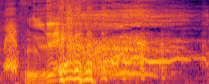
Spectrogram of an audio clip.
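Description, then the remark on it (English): A person makes high, yappy dog-like sounds with their voice, a short burst then a longer pitched whine, imitating a small dog barking, fairly loud. “Woof woof. That was a very little camp dog.”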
